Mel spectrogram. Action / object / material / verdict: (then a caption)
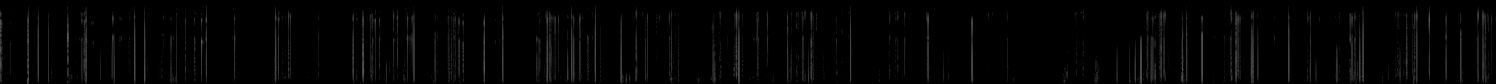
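scrape / small plastic microphone capsule with grille / plastic / none. A small pink dental brush scratches and brushes the grille of a small black plastic lavalier microphone capsule held in the fingers. Quiet, crisp, bright scratching and bristly rustling come in rapid irregular bursts with short silent gaps and almost no low end. Each stroke is dry and cuts off instantly.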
